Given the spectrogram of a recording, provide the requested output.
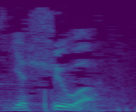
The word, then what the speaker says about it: Yeshua: In Hebrew, it is pronounced Yeshua.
